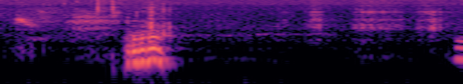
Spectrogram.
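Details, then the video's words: Pet Amazon parrot indoors, talking: a single loud, voice-like syllable lasting about a quarter second, rich in stacked harmonics, set between quiet stretches of faint room noise. "Very talkative parrot!!"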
